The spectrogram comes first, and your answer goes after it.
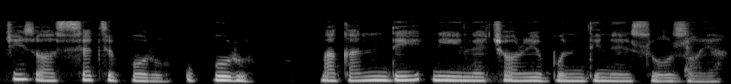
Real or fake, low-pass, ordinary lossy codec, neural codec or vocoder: real; none; none; none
